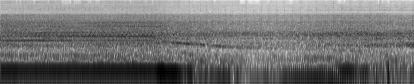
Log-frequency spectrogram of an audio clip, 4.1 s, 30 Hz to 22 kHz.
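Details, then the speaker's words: Lada 2104 carbureted engine, choke released, running on fuel fed directly into the carburetor; steady low idle dips slightly and recovers, then runs smoothly. Owner suspects a bad fuel pump. "it's without the choke she's still running let's put more guessing in okay she's running really good I can't believe it"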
